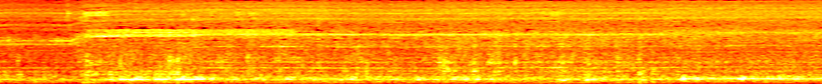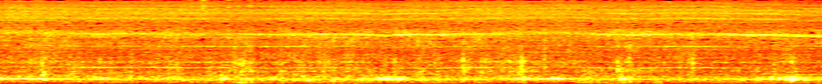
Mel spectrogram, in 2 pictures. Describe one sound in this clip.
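A food processor blade chops and grinds food.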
